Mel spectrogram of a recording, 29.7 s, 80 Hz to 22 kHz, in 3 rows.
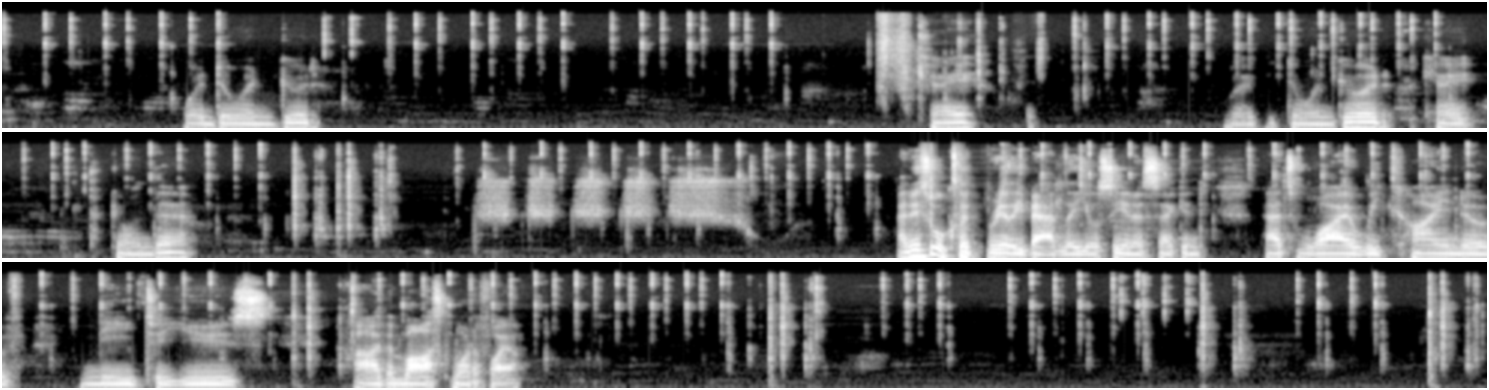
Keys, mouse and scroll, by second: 0.0 click, 0.4 click, 0.8 click, 1.2 click, 2.5 click, 2.8 click, 3.2 click, 3.5 click, 4.0 click, 4.3 click, 4.6 click, 4.9 click, 6.2 [, 6.4 [, 7.1 click, 7.4 click, 7.7 click, 8.0 click, 9.3 click, 10.0 click, 10.3 click, 10.7 click, 11.0 click, 11.4 click, 11.8 middle click, 12.1 shift+middle click, 12.9 click, 13.2 click, 13.6 click, 13.9 click, 14.2 click, 14.6 click, 14.9 click, 15.2 click, 15.5 click, 16.0 middle click, 16.6 click, 16.9 click, 17.2 click, 17.5 click, 17.7 click, 18.2 click, 18.5 click, 18.8 click, 19.1 click, 19.4 click, 19.8 click, 20.2 click, 20.6 click, 20.9 click, 21.4 click, 21.8 shift+middle click, 22.3 click, 22.5 click, 22.9 click, 23.1 click, 23.4 click, 23.7 click, 24.2 click, 24.4 click, 24.9 shift+middle click, 25.6 click, 25.8 click, 26.4 click, 26.8 click, 27.1 click, 27.7 middle click, 28.3 click, 28.7 click, 29.3 shift+middle click.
